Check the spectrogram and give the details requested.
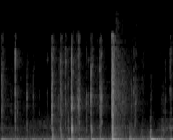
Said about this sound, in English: I just changed the line number by typing stuff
